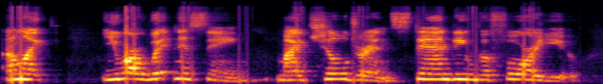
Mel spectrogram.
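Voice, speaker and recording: A woman's voice: fairly high pitch, measured pace, rough recording. A woman in her thirties chatting candidly and animatedly on a home livestream, talking at a mirror by a window. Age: 30s. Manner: candid and animated, talks over others. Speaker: livestream co-host. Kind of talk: casual livestream chat.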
